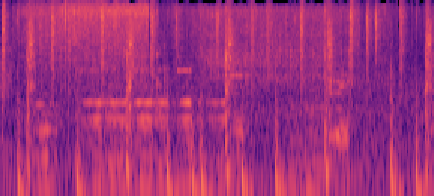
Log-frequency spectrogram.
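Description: Background music with a steady electronic beat, a kick drum about twice a second under sustained synth tones.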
